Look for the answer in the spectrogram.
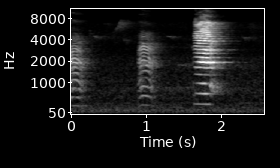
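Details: Common hill myna, a captive bird recorded to prompt quiet mynas into calling: three short harsh nasal calls spaced about a second apart, the last loudest and broadest.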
